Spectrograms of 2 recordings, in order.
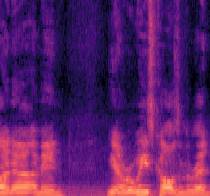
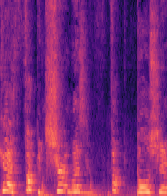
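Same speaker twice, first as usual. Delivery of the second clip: put-on very high-pitched, shrill yelling; 14 semitones higher, 3 dB louder than usual. Acting out what a man yells at another after they get off the motorcycles, retelling a yell. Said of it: "He's just yelling at him and shit".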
